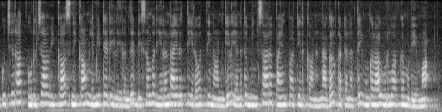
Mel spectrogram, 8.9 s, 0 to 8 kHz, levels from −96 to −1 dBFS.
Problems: constant background noise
